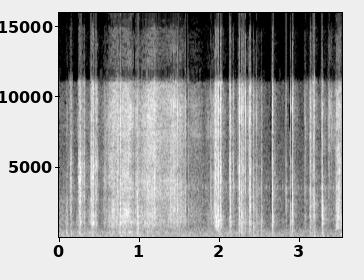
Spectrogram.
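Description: Scissors snip through a paper gift tag in a quick run of short, close, crisp cuts, a brief pause in the middle before more rapid snipping resumes.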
